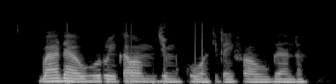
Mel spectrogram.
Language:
Swahili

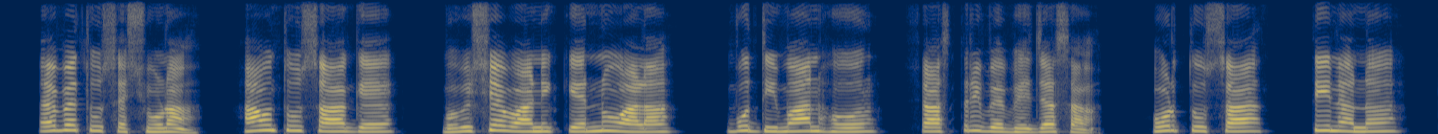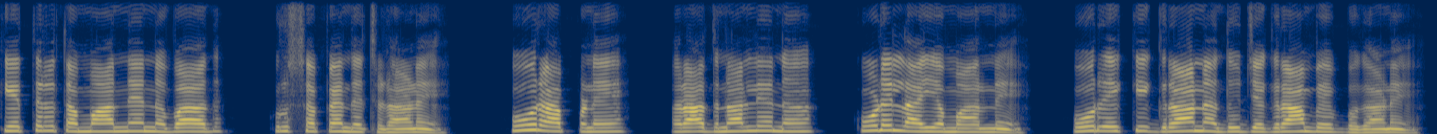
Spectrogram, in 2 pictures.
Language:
Kullu Pahari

